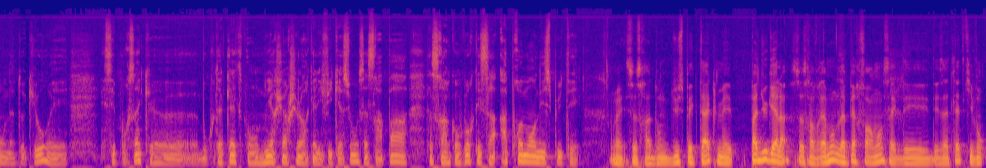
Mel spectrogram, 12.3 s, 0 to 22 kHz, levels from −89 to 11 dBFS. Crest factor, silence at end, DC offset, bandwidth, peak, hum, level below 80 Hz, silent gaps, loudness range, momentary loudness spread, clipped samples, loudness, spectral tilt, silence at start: 18 dB; 0 s; 0.3%; 17 kHz; -2 dBFS; none; -40 dBFS; none; 7 LU; 12 LU; under 0.1%; -20 LUFS; -6 dB/octave; 0 s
